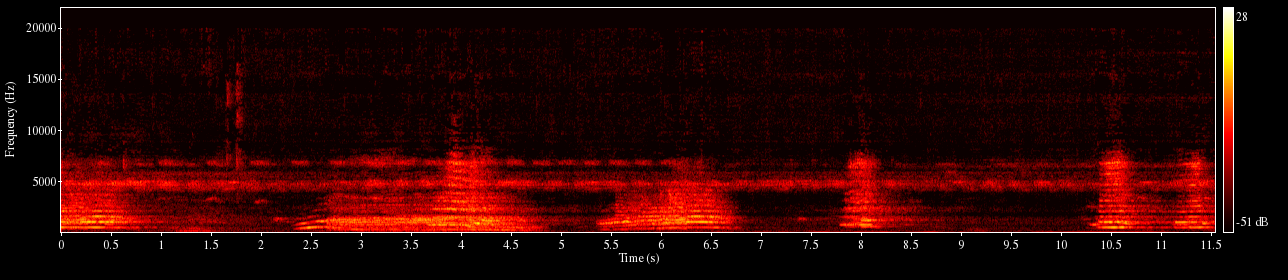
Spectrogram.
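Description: An African elephant trumpets in loud, brassy blasts, several in a row with short pauses between.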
